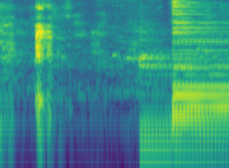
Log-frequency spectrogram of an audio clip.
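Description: A throat clear, then about one and a half seconds in a Weissenborn Hawaiian-style lap slide guitar is sounded. A low chord rings out, higher strings join a moment later, and the notes sustain.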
